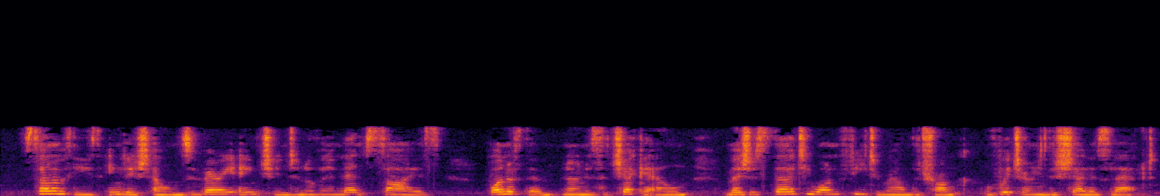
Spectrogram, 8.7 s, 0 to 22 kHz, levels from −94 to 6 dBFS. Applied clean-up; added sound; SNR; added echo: none; none; none; none.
